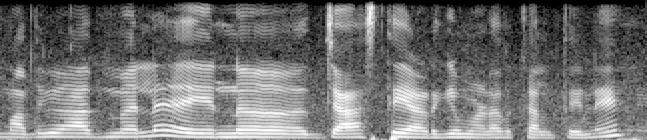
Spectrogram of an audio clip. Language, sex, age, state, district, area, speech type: Kannada, female, 45-60, Karnataka, Vijayanagara, rural, spontaneous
